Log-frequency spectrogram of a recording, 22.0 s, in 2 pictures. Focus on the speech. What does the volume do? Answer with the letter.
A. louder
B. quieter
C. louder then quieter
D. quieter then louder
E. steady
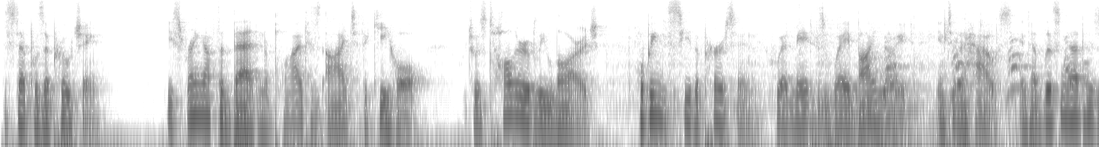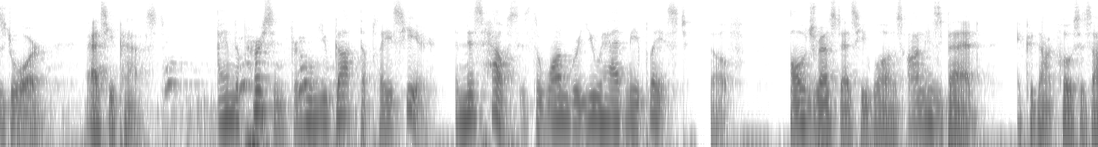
E.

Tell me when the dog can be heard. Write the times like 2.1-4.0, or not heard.
8.5-14.6.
